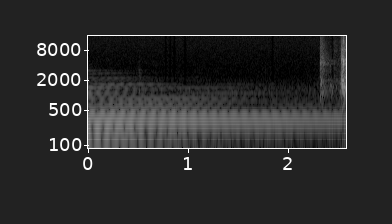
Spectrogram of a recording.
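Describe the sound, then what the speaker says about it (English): A single plucked open A string on a guitar, tuned slightly flat, rings out and slowly decays, close and alone, with a short scratchy noise at the end. "this open A, a little bit flat, has a frequency of 110 hertz"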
